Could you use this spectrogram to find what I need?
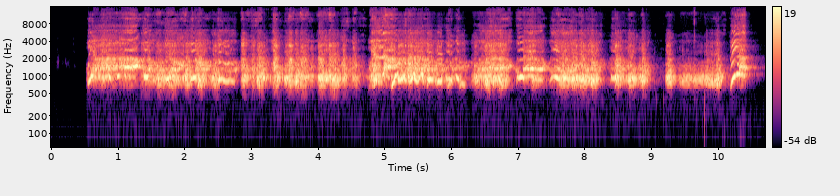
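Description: A bird's fighting call: harsh, raspy squawks in many rapid, overlapping bursts that run almost continuously for about ten seconds, with brief pauses between runs.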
